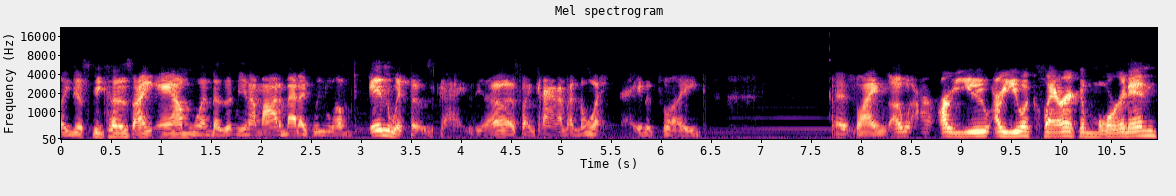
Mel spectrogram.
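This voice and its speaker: Faint music plays in the background as a man does a put-on character voice at a fairly low pitch and a moderate pace. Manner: dim, slow-witted.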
